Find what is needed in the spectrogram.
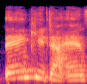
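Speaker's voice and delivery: normal talking voice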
